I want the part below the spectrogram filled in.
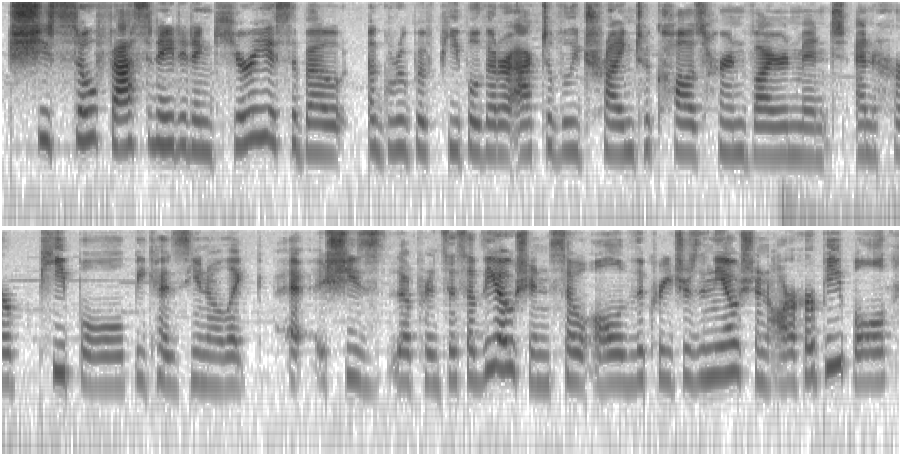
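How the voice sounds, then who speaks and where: A woman giving casual, rambling commentary as a reviewer, gushing and emphatic in an animated way. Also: on the high side, moderate pace. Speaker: reviewer reacting to a childhood cartoon.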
